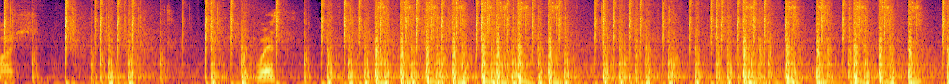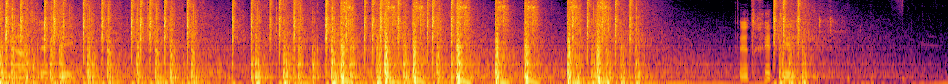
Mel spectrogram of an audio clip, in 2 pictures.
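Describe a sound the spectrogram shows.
Rapid gunfire rattles in dense bursts.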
